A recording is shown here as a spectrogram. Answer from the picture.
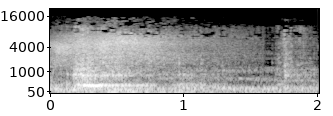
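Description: Lion roar sound effect, loud at the onset and fading away over the next second or so, with a short sharp hit near the end.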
